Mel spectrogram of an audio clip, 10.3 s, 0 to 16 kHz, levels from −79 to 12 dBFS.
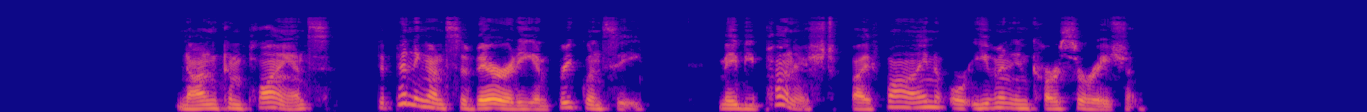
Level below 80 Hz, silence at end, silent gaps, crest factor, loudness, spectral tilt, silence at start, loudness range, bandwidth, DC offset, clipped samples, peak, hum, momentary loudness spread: -60 dBFS; 1.7 s; 2.61-2.83 s, 4.93-5.15 s, 5.28-5.39 s, 6.34-6.38 s; 20 dB; -21 LUFS; -6.5 dB/octave; 1.35 s; 5 LU; 9.2 kHz; under 0.1%; under 0.1%; -2 dBFS; none; 17 LU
